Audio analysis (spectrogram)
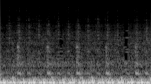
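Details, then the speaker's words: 1983 Chevrolet C10 with SBC 350 V8, recorded while driving in rain: rapid light ticking about five per second over the rumble, plus an exhaust leak; owner suspects a burnt valve, bent pushrod or misplaced rocker arm. "i've got something going on in one of the cylinders i've got a um i think it's something in the top end i've got a burnt valve where i've got a uh a bent push rod or a rocker arm that's not in the right spot or something"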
